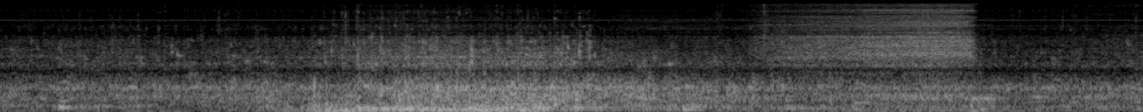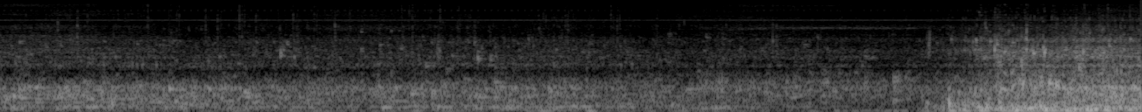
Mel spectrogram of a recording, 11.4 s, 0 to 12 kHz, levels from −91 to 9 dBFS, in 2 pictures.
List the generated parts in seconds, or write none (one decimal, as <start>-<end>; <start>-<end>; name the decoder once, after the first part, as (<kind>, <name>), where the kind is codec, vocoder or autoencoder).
3.1-3.6 (autoencoder, DAC-VAE)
